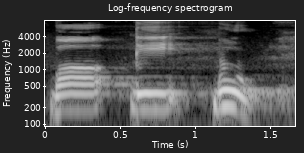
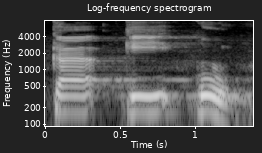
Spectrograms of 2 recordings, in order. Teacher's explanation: دو نقطوں والا قاف موٹا پڑھنا ہے اور جو دوسرا کاف ہے کتاب والا اسے باریک پڑھنے کی کوشش کرنی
